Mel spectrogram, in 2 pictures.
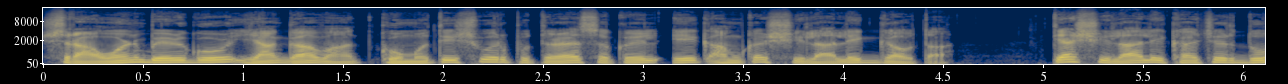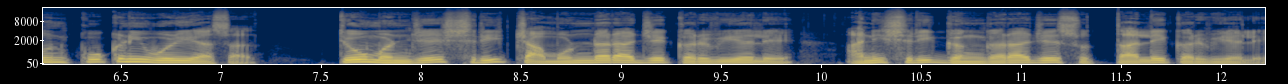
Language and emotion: Goan Konkani, neutral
